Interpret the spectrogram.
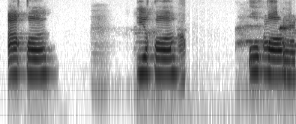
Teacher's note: Jadi huruf qaf ketika dia sukun maka dia harus dipantulkan. Ya, ada suara pantulannya.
